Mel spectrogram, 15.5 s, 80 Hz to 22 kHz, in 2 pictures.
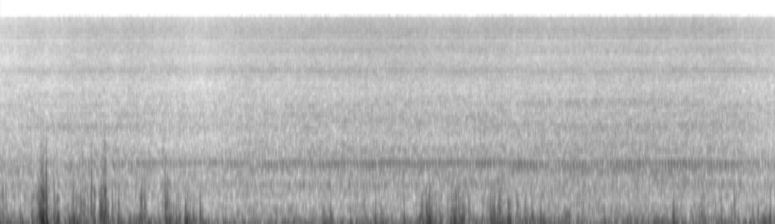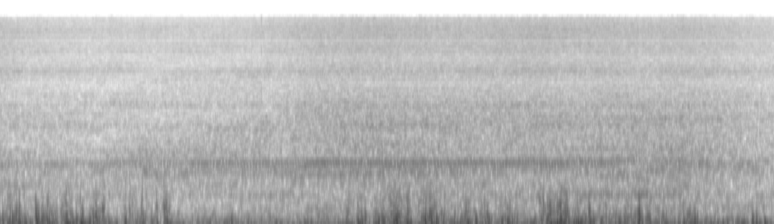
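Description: BMW 525i's 2.5-litre inline-six idling steadily, with a steady high whine and gusty rumble from wind on the microphone.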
